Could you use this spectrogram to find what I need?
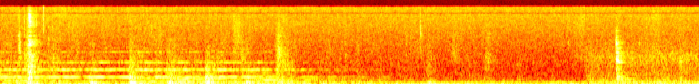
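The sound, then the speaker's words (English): A handful of soft, irregular clock ticks and clicks over a faint low ringing hum that fades midway, leaving quiet with one last tick near the end. “Clock. Clock. Click. Low, softly tick.”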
